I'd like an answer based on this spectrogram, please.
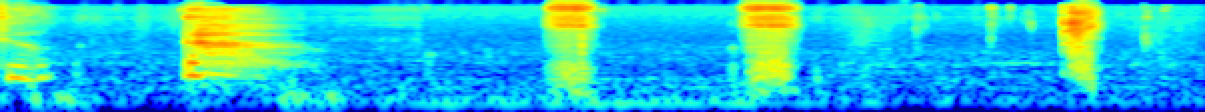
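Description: A run of about four or five sharp, forceful sneezes in quick succession, a sneezing fit set off by pepper.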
